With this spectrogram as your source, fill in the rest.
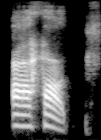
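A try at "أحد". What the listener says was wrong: না এটা বড় হা হয়ে যাচ্ছে আপনার কষ্ট করে হাটা বের হচ্ছে না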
